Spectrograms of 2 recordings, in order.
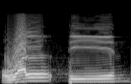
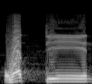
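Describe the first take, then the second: First: A clear L is sounded before the T. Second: The L blends into a doubled T sound. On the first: The speaker calls it wrong. "nggak boleh dibaca waltin, salah" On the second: The speaker calls it right. "Jadi harus dibaca wattin"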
